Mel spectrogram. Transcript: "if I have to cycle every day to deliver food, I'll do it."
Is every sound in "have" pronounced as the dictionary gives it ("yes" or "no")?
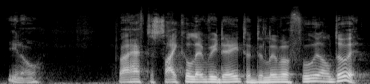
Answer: no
